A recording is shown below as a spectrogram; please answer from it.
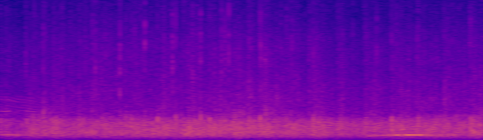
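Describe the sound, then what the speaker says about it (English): An audience at a city council meeting applauds for Chad, a steady, dense burst of clapping that holds evenly for about five seconds without talk over it. "Give Chad a better hand, folks."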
